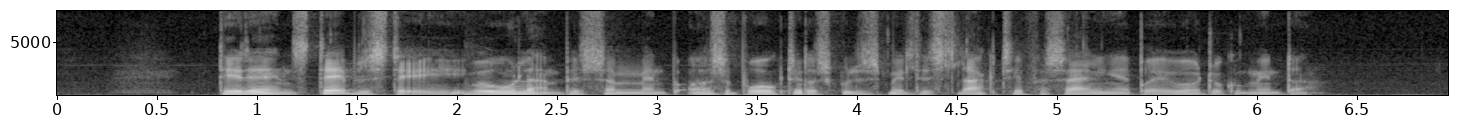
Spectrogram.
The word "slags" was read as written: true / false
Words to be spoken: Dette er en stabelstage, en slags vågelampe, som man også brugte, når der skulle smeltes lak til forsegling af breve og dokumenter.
false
